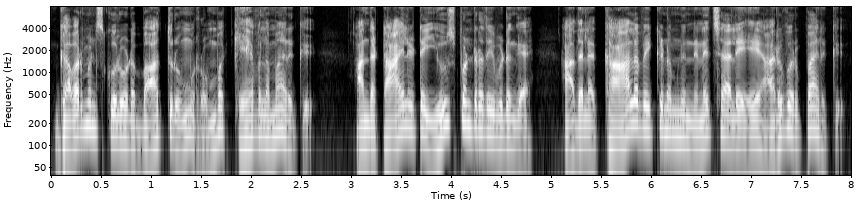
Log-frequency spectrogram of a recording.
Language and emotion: Tamil, disgusted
